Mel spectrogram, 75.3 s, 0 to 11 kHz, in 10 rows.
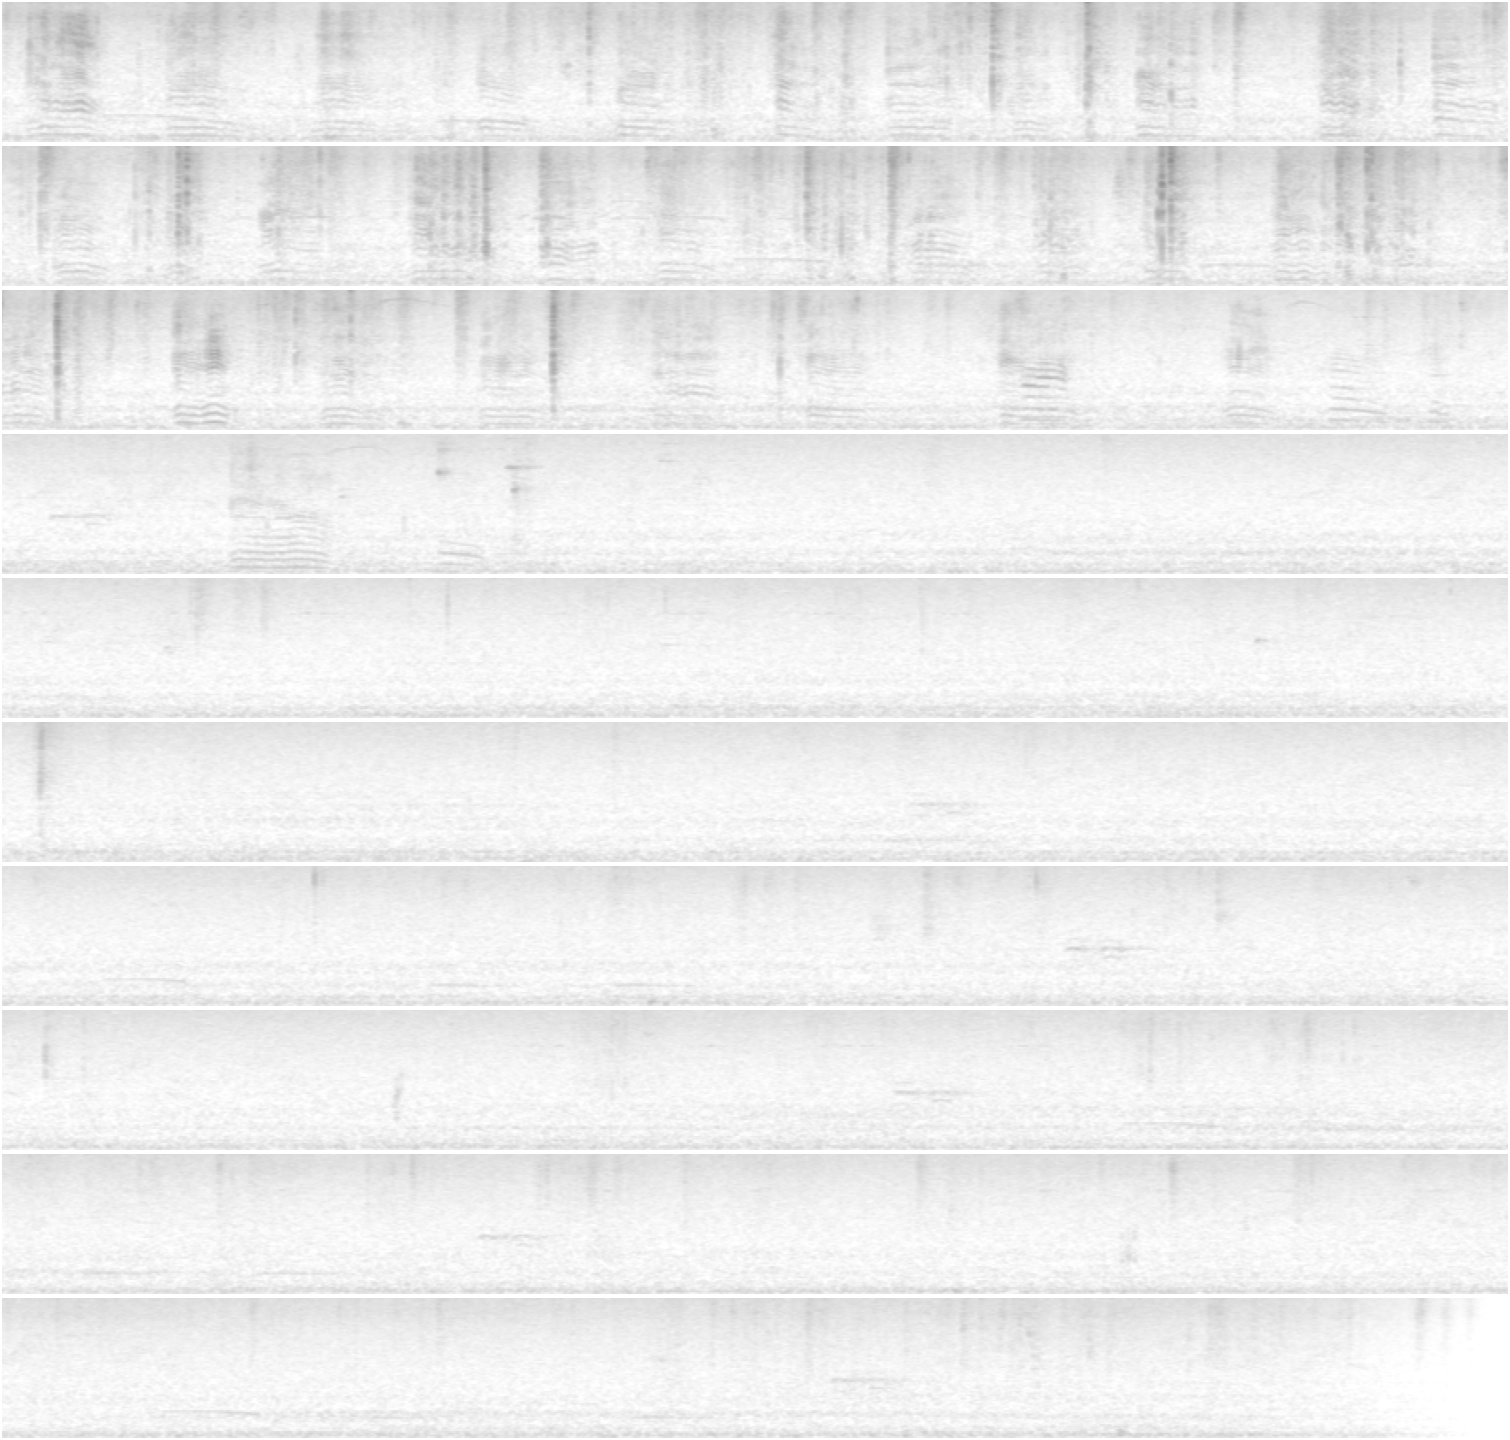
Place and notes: Durante Park, Longboat Key, Florida, USA - Battling Ibises
Two American White Ibises battling while foraging for food. They then return to pecking at the ground for insects.
Florida, United States, 24 March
